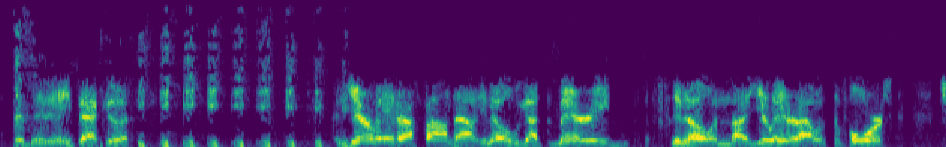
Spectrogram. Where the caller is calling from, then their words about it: Phoenix, Arizona, United States; also born or lived in Ohio; I'm calling from Phoenix, Arizona.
